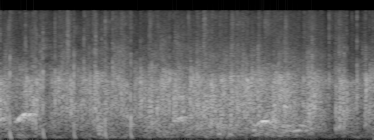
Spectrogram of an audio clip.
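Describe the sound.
A crowd applauds a capital allowances surveyor being invited up to speak, a dense, continuous patter of many hands clapping at an even loudness for several seconds, with a few faint voices and cheers mixed in.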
